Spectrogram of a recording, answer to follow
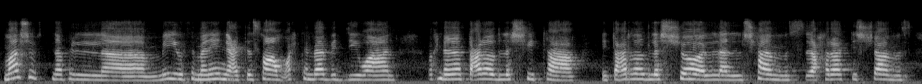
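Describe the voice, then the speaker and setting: A woman from Jordan with a Jordanian Arabic accent pleads in a rush of words, her voice set fairly high. She speaks as a mother making an emotional appeal during a live interview. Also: steady tone, very fast, fairly bright tone, highs cut off. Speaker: mother of a detained son.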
